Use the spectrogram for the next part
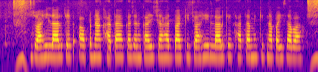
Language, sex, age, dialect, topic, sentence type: Bhojpuri, female, 18-24, Western, banking, question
